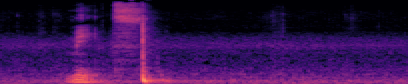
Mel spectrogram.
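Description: A small plastic figure is set down on a wooden surface with a light knock.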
